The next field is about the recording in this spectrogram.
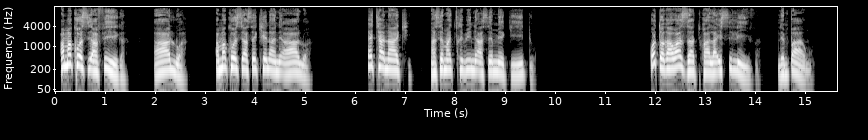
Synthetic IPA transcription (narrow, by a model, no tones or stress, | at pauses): amakʰosiafiɣa | ɦaːlwaː | makʰosiasɛkʰɛnaniaːlwa | ɛtʰanakʰi̥ | ŋasɛmaǀʰiβiniasɛmeɡ̥ʱiːd̥ʱɔ | ɣɔd̥ʱwaɣawazatʰwalaisiliva | lɛmpʼaːŋɔ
